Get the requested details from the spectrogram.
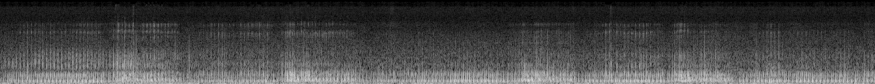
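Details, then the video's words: Steady rumbling purr of a cat, breaths marked by soft swells about every one and a half seconds, the deep buzz never stopping between them. "Purring cat"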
